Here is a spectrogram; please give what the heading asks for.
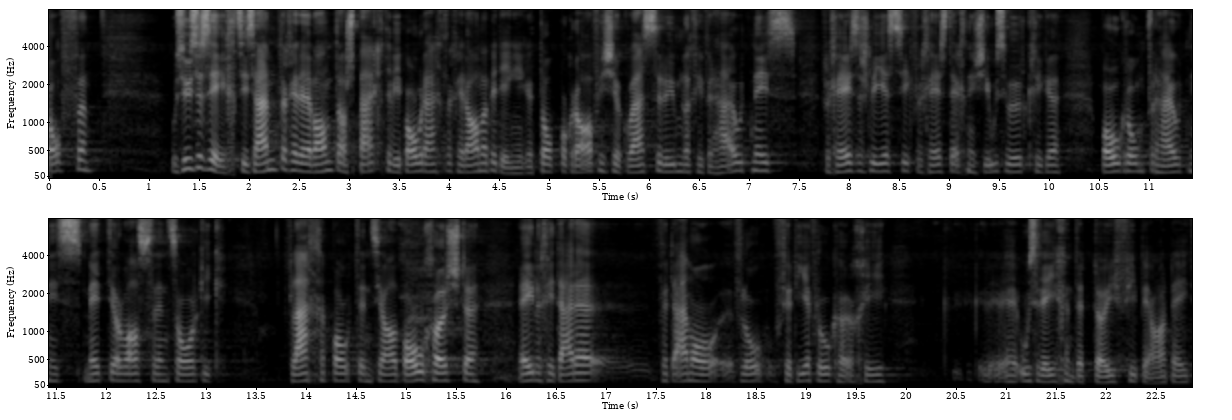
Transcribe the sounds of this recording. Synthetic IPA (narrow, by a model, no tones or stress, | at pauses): ɔfə | usysəɾs̬ɪχtsisæmt̪ləχəɾɛlɛvɑnt̪əɑspæ̰kχt̪əʋibɔʊwɾæχt̪ləχiɾɑːməbɛdɪŋːiɡ̥ət̪ɔpoɡ̥ɾɑ̰ːfiʃiʊkʋæsəɾːyːmləχifɛɾɦæ̰ltnɪs | fɛɾχeːɾsɛʃliəsikfəɾχeːɾstʰɛχnɪʃiusʋʏɾkχiɡəb̥ɔwɡɾʊntfɛɾɦɛltnɪsmet̪eovɑsəɾɛntsɔɾɡiɡ | flæχːəpɔt̪ɛnt͡sjɑːlb̥ɔwχœʃtəɛɪɡən̩tləχid̥æɾəfʏɾd̥æ̰mɔflufʏɾd̥iəfluːɡhø̰ːχi | ʔusɾiːχənd̪ətœʏfib̥ɛɑ̰ːɾbɛɪt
